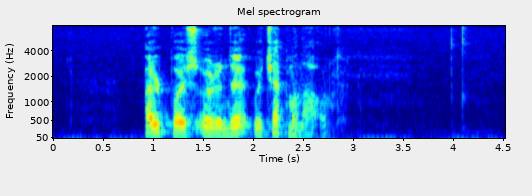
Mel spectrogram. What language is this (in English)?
Faroese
